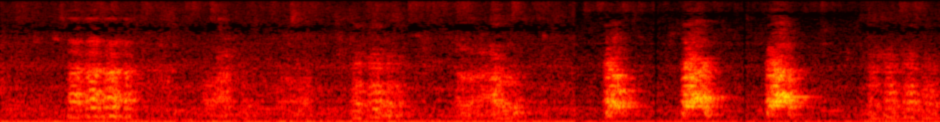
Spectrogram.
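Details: Macaw imitating a dog's bark learned from dogs barking at it in the park, performed while showering; hoarse, rough bark-like bursts, several spaced notes then three louder harsh barks, over steady hum.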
